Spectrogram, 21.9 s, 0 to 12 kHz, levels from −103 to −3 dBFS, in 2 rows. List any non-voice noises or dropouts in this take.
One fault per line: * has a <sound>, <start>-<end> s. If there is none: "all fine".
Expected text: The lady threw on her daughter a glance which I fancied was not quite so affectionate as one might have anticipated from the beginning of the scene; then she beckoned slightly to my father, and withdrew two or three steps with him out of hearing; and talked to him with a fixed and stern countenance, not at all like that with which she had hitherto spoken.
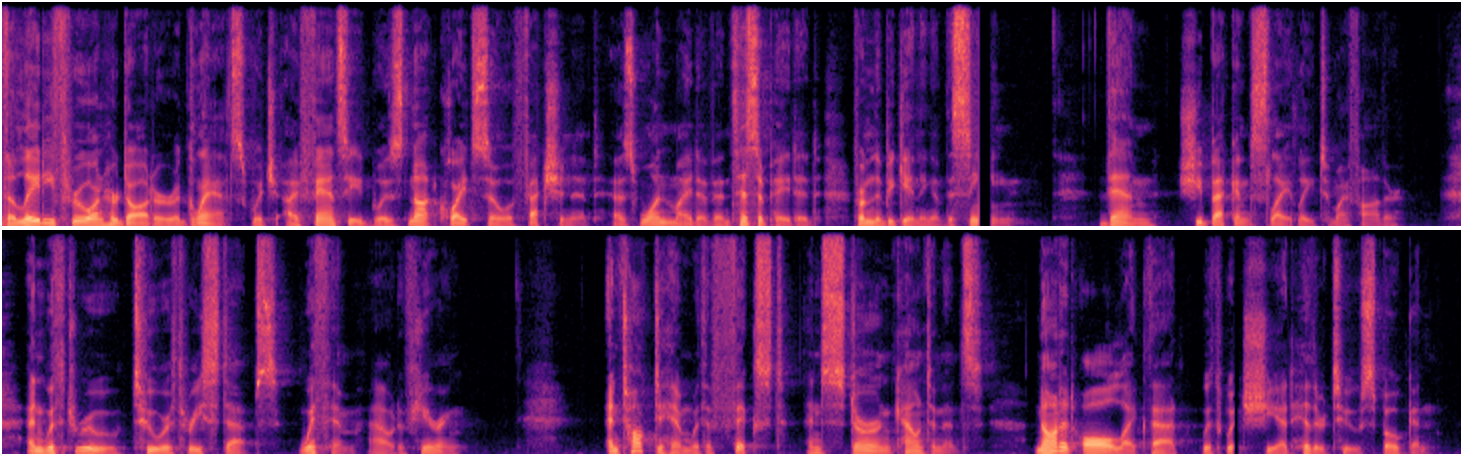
* has a dropout, 7.3-7.4 s
* has a dropout, 20.2-20.2 s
